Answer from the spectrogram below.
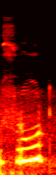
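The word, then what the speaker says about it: fruit: फिर है नंबर 27 पर UI, इसको ऊ और यू दे रखा है, इसका उच्चारण फ्रूट, फ्रूट ऊ, सूट ऊ, तो ज़्यादातर ऊ का उच्चारण, ठीक है।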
